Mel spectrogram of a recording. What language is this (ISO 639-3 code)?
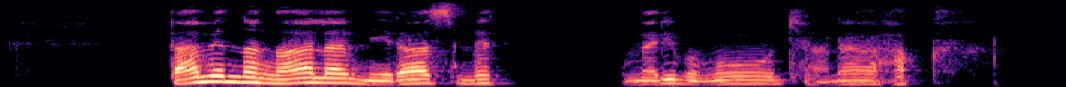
bft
